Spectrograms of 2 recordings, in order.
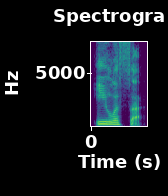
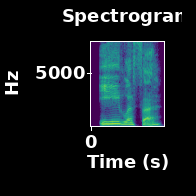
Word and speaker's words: Elisa: Uh, is pronounced Elissa. E Elisa. Elissa.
